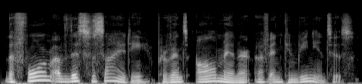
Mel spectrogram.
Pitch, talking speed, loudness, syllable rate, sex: 125 Hz, 165 wpm, -16 LUFS, 5.5 syllables/s, male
